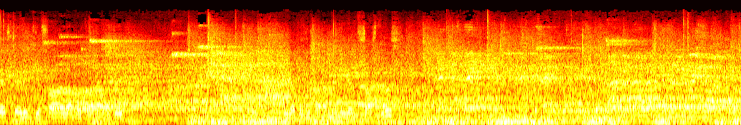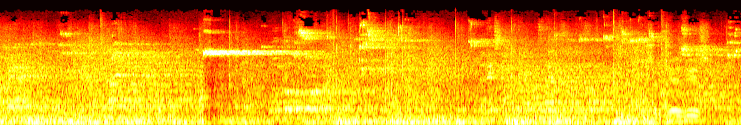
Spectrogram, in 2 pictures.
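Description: Men call out to each other across an echoing gym.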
